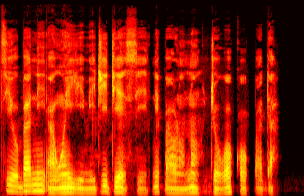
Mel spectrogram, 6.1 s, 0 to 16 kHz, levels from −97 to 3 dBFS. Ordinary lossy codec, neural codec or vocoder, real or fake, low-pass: MP3, 96 kbps; none; real; 14.4 kHz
